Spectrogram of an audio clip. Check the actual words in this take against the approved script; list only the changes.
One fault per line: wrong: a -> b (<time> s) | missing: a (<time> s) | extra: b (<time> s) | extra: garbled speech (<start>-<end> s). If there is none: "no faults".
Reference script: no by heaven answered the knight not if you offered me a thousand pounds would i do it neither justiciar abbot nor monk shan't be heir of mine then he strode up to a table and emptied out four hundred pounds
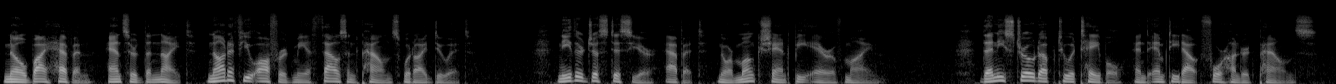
no faults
